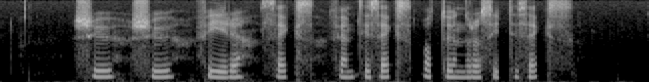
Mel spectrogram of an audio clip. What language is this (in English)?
Norwegian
